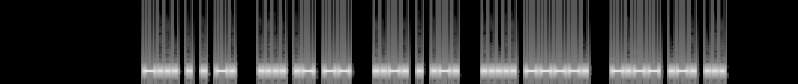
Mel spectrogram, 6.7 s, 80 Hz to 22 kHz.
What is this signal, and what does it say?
Morse code, heard as a keyed tone, about 40 wpm, 700 Hz. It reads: BEEN HAM FER 59 YRS
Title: Practice QSO - Exchange 3 - More Info - 40wpm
